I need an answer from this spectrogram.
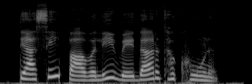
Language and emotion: Marathi, neutral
